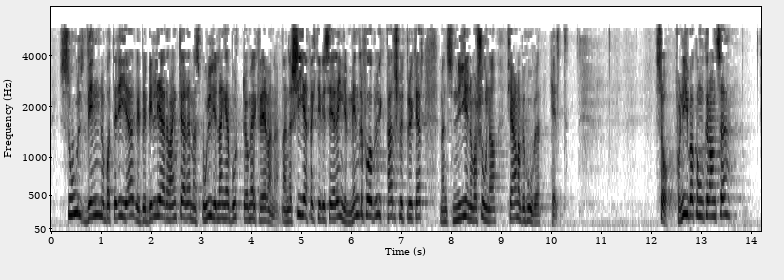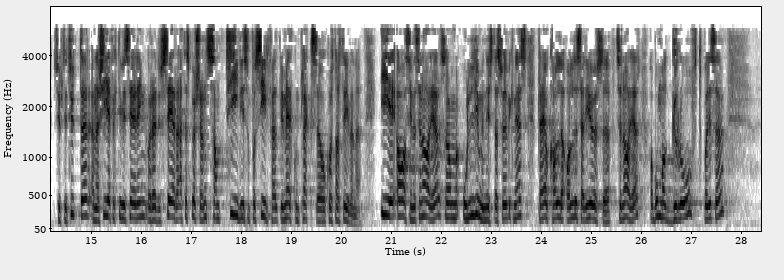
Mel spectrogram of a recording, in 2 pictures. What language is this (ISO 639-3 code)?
nob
